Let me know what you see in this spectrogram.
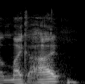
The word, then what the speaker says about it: Micah Hyde: Micah Hyde.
